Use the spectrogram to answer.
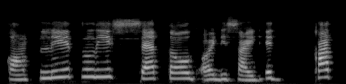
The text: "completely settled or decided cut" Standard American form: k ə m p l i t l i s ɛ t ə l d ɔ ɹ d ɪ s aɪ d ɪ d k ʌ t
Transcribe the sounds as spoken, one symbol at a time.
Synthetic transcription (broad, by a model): k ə m p l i t l i s ɛ t ə l d ɔ ɹ d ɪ s aɪ d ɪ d k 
